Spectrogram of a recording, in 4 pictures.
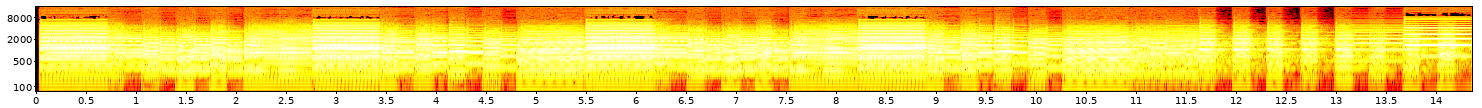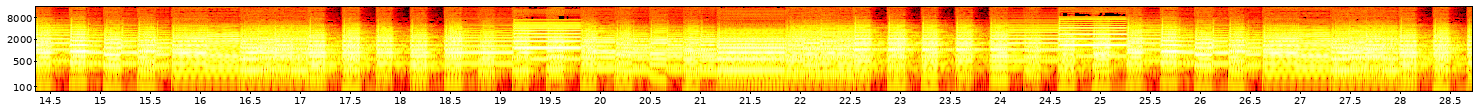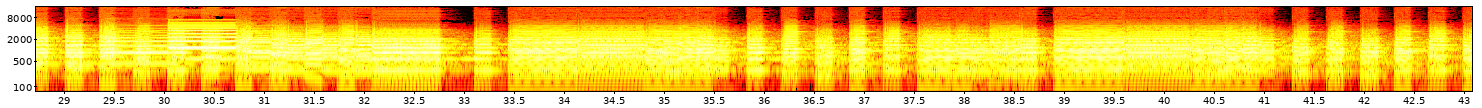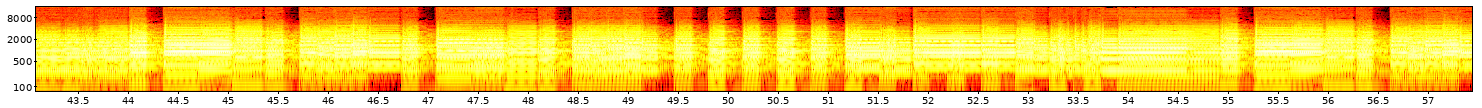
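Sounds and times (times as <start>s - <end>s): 
brass instruments: 0.0s - 57.4s.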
